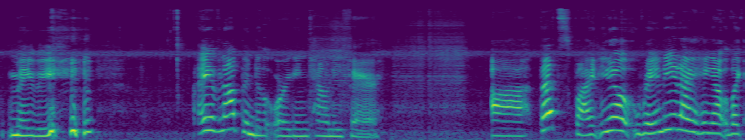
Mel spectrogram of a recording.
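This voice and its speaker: A giggly young woman with a lilt, slightly tipsy, rambles happily through viewer questions while she crafts. Her voice sits a bit high, and she laughs between sentences. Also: a bit bright. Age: 20s. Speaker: craft vlogger hosting a live Q&A. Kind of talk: casual livestream chat while crafting.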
